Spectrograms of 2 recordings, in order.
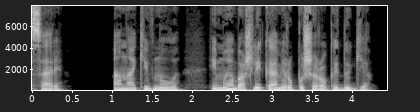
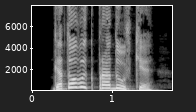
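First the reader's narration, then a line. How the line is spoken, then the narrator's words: Shout. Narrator (Russian): крикнула Сара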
